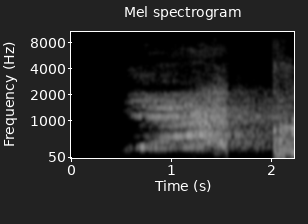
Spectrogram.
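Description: Comic sound effect edited into the soundtrack: dead silence, then about half a second in a held, voice-like sound lasting about a second that fades away.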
